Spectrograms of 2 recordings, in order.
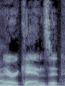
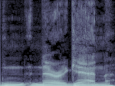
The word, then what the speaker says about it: Narragansett: Okay. Narragansett. I thought you said Narragain. And I was like, they named it like Narragain.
